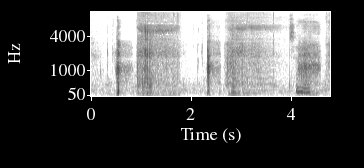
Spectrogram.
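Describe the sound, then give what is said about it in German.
An animal breathes heavily, with three long, raspy breaths a second or so apart, each set off by a short, sharp snort-like burst, getting air well through airways that are now wider at the back. “Das ist nicht schlecht, wie er jetzt schnauft. Es kommt gut Luft.”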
